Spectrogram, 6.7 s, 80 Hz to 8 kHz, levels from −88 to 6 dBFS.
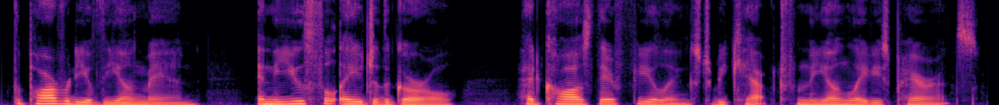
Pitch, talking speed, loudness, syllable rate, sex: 160 Hz, 225 wpm, -19 LUFS, 6.0 syllables/s, female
